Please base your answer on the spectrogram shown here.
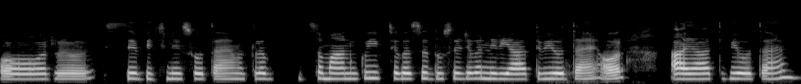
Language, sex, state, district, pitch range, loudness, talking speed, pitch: Hindi, female, Bihar, Gopalganj, 250-265 Hz, -19 LUFS, 165 wpm, 260 Hz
